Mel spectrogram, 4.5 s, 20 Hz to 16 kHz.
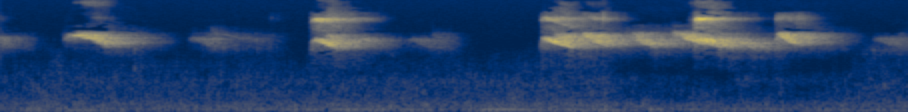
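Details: Softer song from an Oriental white-eye kept in captivity, 2 May 2022. Scattered high chirps build into a quick cluster of sweet twittering notes over low room noise.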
